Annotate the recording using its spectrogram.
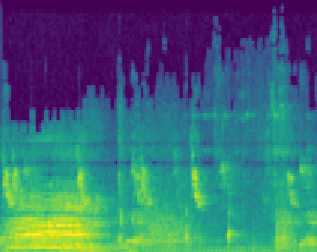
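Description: A horse whinnying once, a long wavering call of about a second, with quieter voice-like calls and light hoofbeats after it.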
